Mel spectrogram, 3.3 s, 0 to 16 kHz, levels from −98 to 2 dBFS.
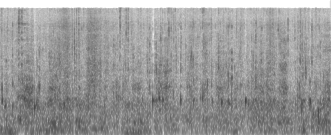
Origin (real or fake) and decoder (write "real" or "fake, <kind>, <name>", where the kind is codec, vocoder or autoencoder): real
